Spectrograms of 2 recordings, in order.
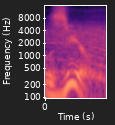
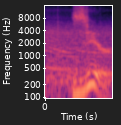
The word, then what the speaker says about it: Zier: Olivia Hayward says that Lilac's name is pronounced as one syllable, Zier. Zier.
